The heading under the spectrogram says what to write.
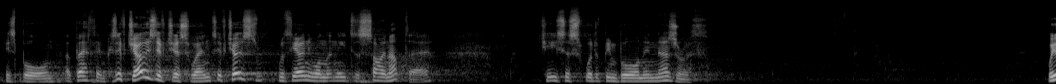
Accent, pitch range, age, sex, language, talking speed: British, 155-195 Hz, 40-59, male, English, 165 wpm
